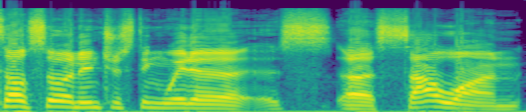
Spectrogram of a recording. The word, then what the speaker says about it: Samhain: an interesting way to Sawan is the pronunciation of Samhain you know it's written Samhain you're supposed to call it one so I didn't hear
